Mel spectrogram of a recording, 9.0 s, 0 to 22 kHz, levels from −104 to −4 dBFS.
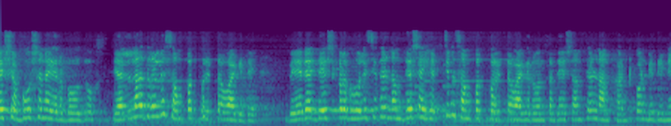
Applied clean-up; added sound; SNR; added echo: neural separator model SepFormer DNS4.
